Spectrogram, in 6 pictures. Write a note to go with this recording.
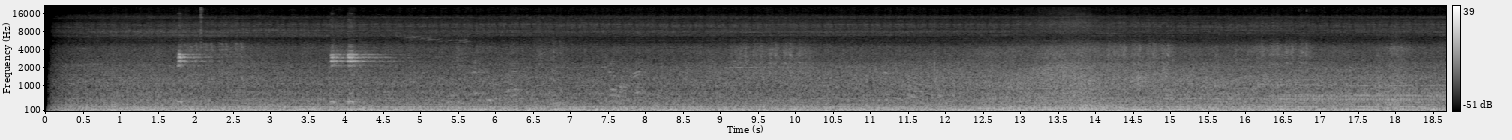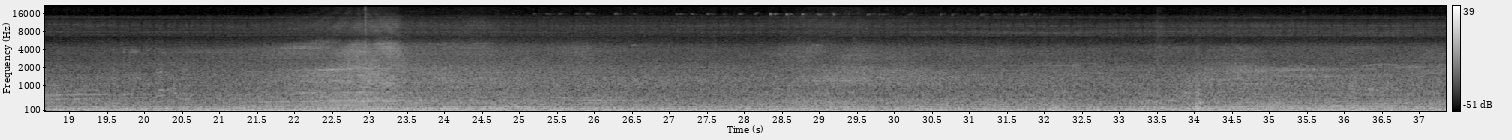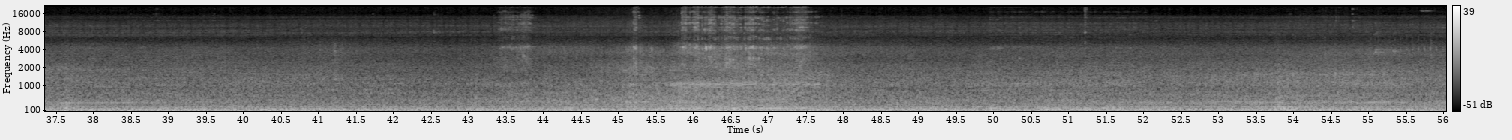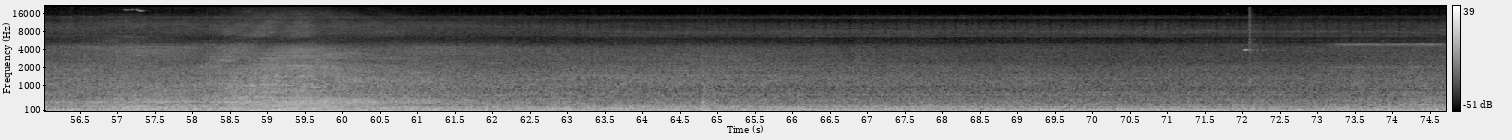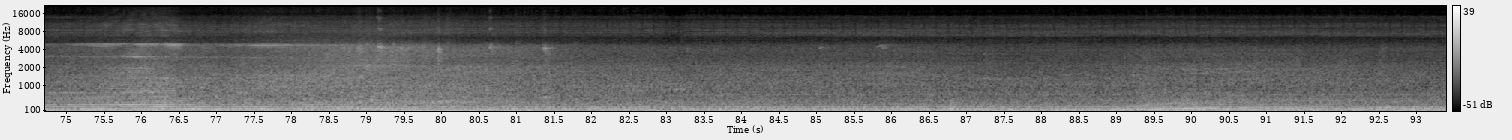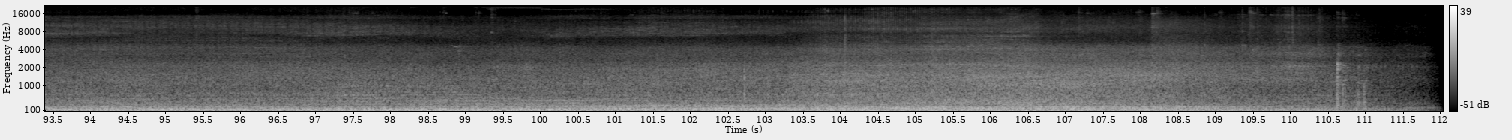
Corner of the road, Traffic Sound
